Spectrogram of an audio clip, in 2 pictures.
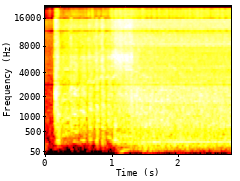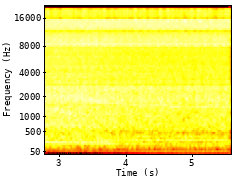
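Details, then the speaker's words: BMW E39 4.4 L V8 after spark plug replacement, cylinder one previously misfiring and knocking: engine cranks, catches quickly and settles into an even, smooth idle with no knock or stumble; normal start and idle. "okay that sounds good before there was a knock cuz the cylinder one was out but now it's nice and smooth excellent"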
